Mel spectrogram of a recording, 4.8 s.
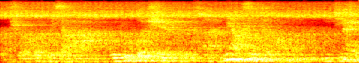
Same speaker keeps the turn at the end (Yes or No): Yes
